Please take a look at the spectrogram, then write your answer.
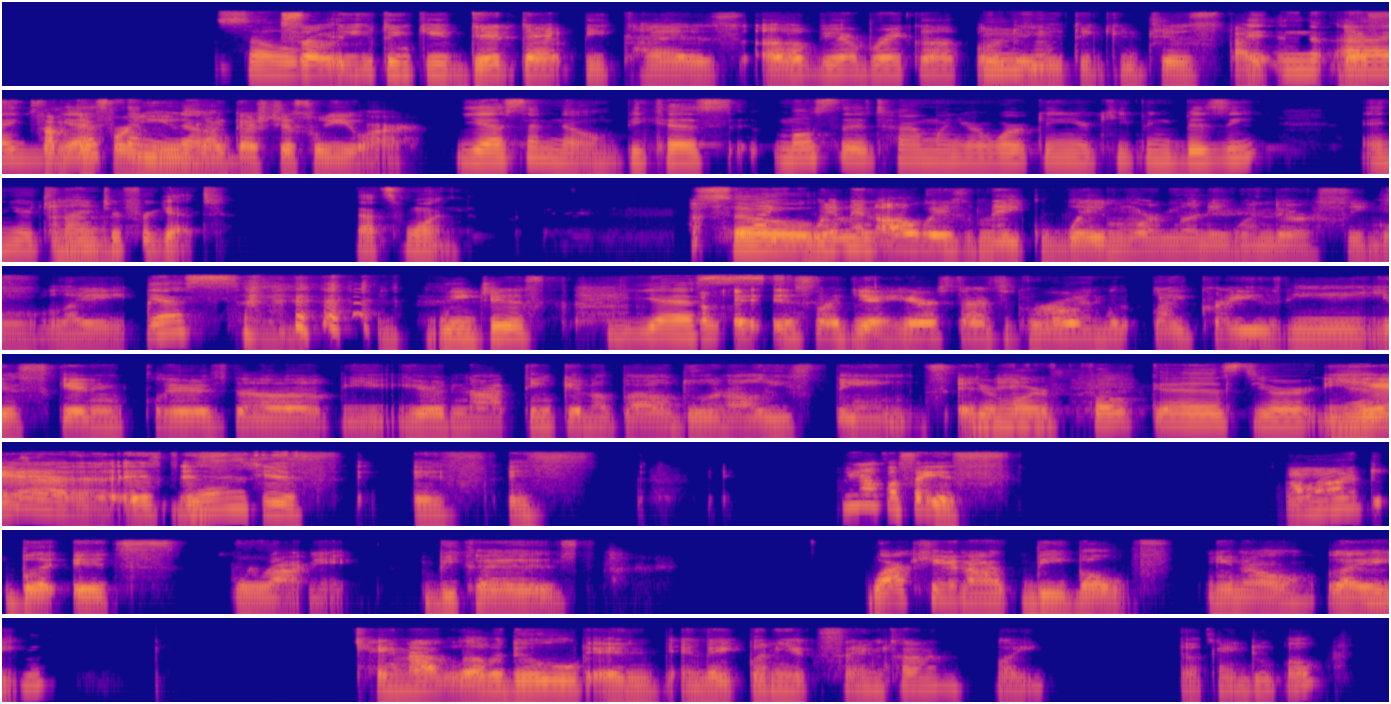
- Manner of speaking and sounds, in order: other background noise; laugh; tapping
- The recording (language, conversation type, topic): English, unstructured, How do relationships shape our sense of self and identity?
- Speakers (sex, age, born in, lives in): female, 35-39, United States, United States; female, 45-49, United States, United States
